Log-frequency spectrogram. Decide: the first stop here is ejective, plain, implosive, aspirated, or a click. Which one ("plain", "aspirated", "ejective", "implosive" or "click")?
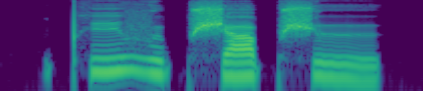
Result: aspirated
